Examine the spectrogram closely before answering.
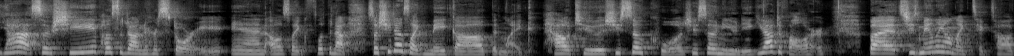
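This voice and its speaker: A woman's high-pitched voice at a moderate pace. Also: hardly any pauses. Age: 20s. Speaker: social media content creator. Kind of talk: casual chat. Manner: animated.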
